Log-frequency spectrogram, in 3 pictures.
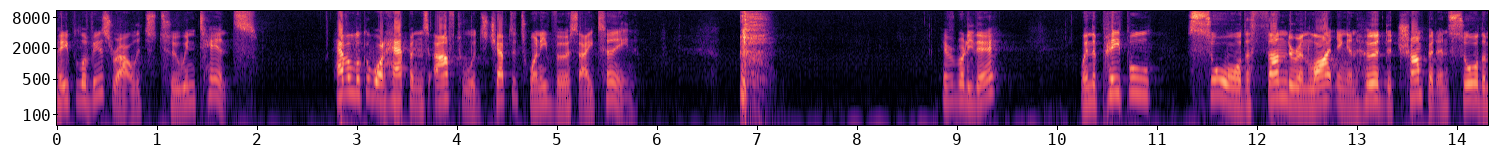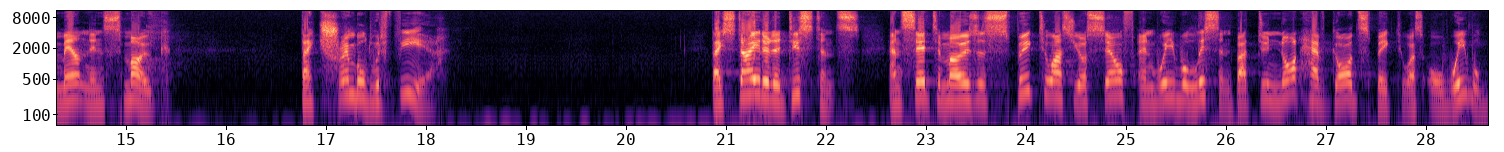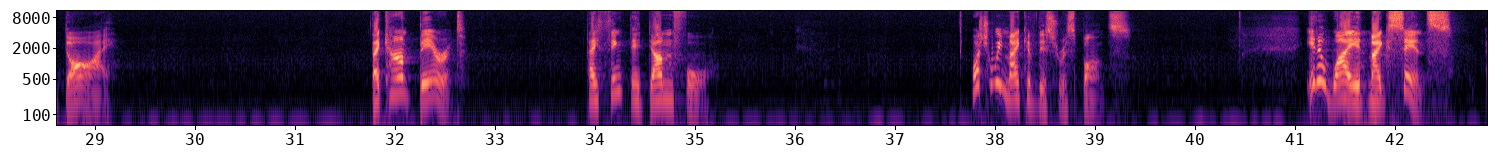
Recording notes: At a Church in the Graveyard service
